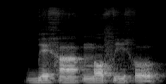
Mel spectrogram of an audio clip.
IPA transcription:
ɡ͡b e˧ h ã˧ | n ɔ˨ f i˨ h o˨

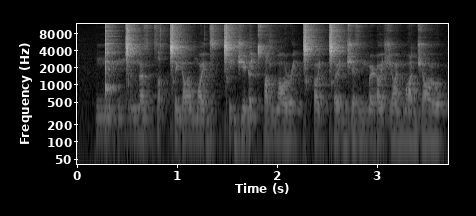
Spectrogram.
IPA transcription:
ŋ͡ǃ ɪ m ɪ ŋ͡ǀ ə n ʌ z t͡s ɑ ǀ ɪ j ɑ m ɒ ɪ̯ d͡z ɪ ǀ i d͡ʒ i ɽ ʌ cʰ ɑ z ɳ ɑ ɹ ɪ ǀʰ ʌ ɪ̯ ǀ ə ɪ̯ d͡ʒ ə z m ə ɽ ʌ ɪ̯ ʒ ɒ ɪ̯ m ɑ d͡ʒ ɒ ʊ̯

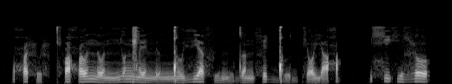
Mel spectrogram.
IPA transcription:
ħ o˧˩ ɬ ṳ˧˩ ɬ cʰ ɔ˧ ħ o˥ n o˧ n ɲ ɔ˥ ŋ͡ǁ e˧˩ n ɯ˧˩ ŋ͡ǃ u˩˧ vʲ a˥˧ f i̤˧˩ n ṳ˩˧ d ɔ˧ n ɬ i˥ ɡ͡ǃ u˩˧ d c ɔ˩˧ j a˩˧ ħ | ɕ i˥ ç i̤˥˧ ɮ o˥˧

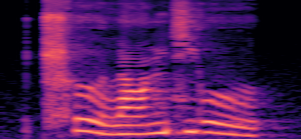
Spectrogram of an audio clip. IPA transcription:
ʈ͡ʂʰ ɤ˥˩ l ɑ˧˥ ŋ ɕ j o˥˩ ʊ̯

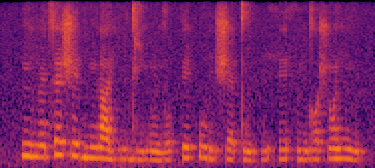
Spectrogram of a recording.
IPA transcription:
ĩ˧ b ɛ̃˧ s ɛ˦ ʃ e˧ b ĩ˧ ɾ a˧ j i˨ d i˨ j ũ˨ j o˨˦ k e˦ k͡p u˦˨ ɾ i˧ ʃ ɛ˧ t ĩ˨ f i˨˦ h e˧ h ĩ˧ ɡ ɔ˧ ʃ ɔ̃˦ j ĩ˦˨

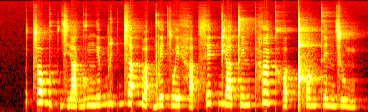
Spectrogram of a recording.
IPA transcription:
t͡s ɔ˦ ɡ u˨ k̚ d͡z j a˨˩ ɡ o˧ ŋ e˦ b i˦ ʔ d͡z a˦ ʔ b a˨ ʔ ɡ w e˥˧ t͡s w e˧ h a˨ ʔ s e˦ k̚ ɡ j a˧ t̪ ẽ˧ n pʰ ã˦ kʰ ɔ˨ t̚ kʰ ɔ˧ n t̪ e˧ n d͡z u˨˩ m

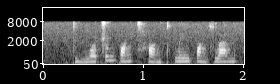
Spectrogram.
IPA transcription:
t̪ i˨˩ ŋ w ɔ˧˥ ʈ͡ʂ ʊ˥ ŋ p ɑ˧˥ ŋ t͡sʰ ɑ˨˩ ŋ t̪ʰ w e˥ ɪ̯ p ɑ˥˩ ŋ s w a˥ n

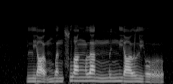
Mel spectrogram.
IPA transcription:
l j ɑ̰˨˩ ʊ̯ m w ə˨˦ n s w ɑ˦ ŋ l a˥˨ n m i˨˦ ŋ j ɑ˨˦ ʊ̯ l j o̰˨˩ ʊ̯

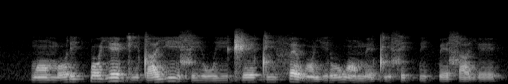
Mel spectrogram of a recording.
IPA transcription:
b ɔ̃˨ m o˨˦ ɾ i˧ k͡p o˦ j e˦˨ ɡ i˨ d a˨˦ j i˦˨ s i˨ w i˨ d͡ʒ e˧ d i˦ f ɛ˦˨ w ɔ̃˨ j i˧ ɾ u˦ w ɔ̃˧ m e˨ d i˨ s i˧ k͡p i˨ k͡p e˨ s a˧ j e˧

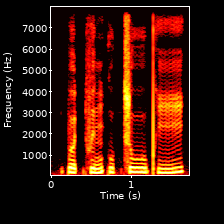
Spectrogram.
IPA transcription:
p ɵ˨˥ t̚ f ɪ˨˥ ŋ kʷ ɪ˨˥ k̚ s uː˨ pʰ iː˨˧

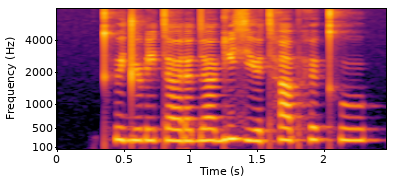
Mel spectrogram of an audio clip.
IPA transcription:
kʰ ɨ˨ dʲ u˨ ɽ i˨ t ɐː˨ ɾ ɐ˨ d ɐː˨ ɡ i˦ zʲ ɘː˨ tʰ a˦ pʰ ɘ˦ kʰ u˦

